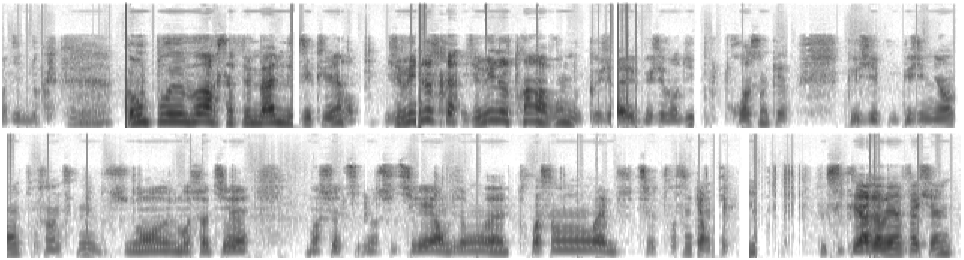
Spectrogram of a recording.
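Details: French-speaking gamer who reports having a small stuttering problem; stuttering.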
